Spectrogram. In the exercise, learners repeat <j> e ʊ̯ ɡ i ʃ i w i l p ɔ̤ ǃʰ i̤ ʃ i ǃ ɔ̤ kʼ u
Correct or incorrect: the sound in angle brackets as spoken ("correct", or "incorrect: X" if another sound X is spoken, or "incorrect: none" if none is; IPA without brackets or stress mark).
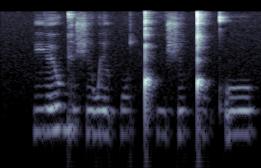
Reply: correct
